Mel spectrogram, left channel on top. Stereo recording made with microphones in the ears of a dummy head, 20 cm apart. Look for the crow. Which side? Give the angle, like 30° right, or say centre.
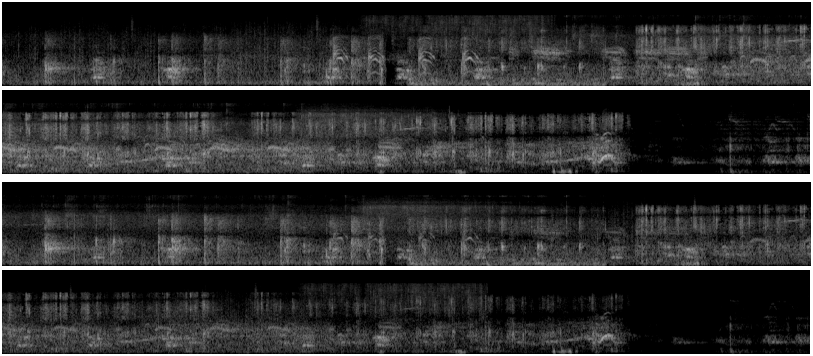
50° left.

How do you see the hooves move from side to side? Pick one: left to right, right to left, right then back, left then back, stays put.
right to left.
